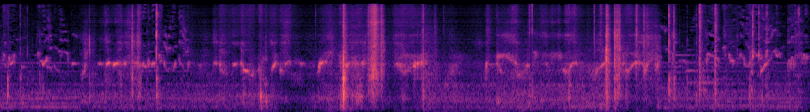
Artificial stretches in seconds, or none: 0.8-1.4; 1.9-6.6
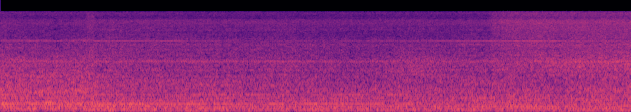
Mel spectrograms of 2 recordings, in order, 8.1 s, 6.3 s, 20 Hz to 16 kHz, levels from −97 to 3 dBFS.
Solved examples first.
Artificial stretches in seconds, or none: none

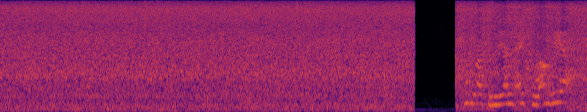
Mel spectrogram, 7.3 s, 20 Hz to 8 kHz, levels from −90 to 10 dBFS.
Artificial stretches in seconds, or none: 5.3-5.8; 6.2-7.3

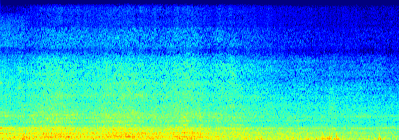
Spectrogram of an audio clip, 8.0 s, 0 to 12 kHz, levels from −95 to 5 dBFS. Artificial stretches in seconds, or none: 2.3-4.7; 6.5-7.6

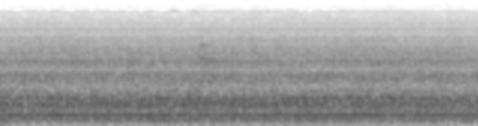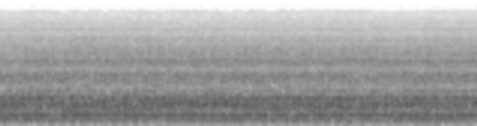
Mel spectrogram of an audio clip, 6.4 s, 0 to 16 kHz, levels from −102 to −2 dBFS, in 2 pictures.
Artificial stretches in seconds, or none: 2.3-3.4; 5.4-6.4

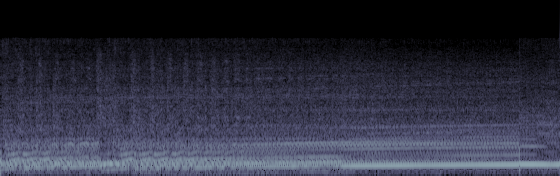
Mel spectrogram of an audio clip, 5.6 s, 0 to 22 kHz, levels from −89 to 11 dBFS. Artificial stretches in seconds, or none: none

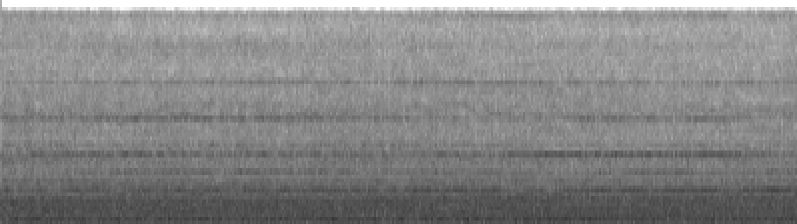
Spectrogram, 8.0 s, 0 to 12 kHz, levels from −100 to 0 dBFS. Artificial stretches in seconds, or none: 0.0-4.7; 5.4-6.6; 7.4-8.0

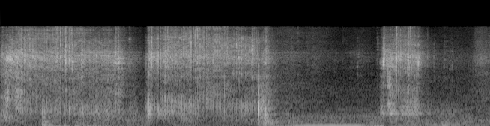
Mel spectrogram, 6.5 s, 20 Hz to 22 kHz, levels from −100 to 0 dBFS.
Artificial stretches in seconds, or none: none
